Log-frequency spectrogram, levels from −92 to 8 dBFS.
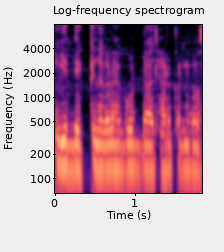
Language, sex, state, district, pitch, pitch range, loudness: Hindi, male, Bihar, Araria, 130 Hz, 125-135 Hz, -16 LUFS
